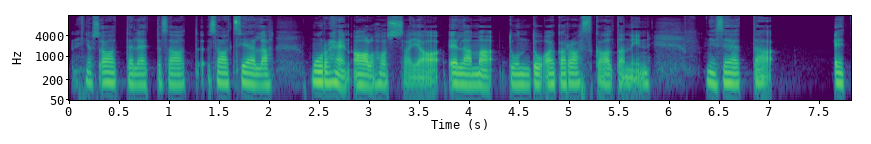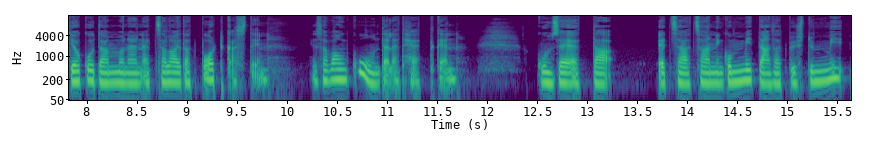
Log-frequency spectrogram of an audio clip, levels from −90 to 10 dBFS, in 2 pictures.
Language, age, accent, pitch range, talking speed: Finnish, 20-39, native, 150-180 Hz, 165 wpm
